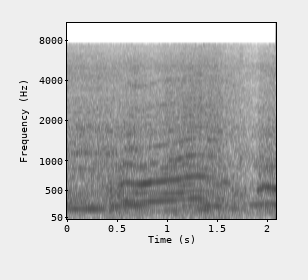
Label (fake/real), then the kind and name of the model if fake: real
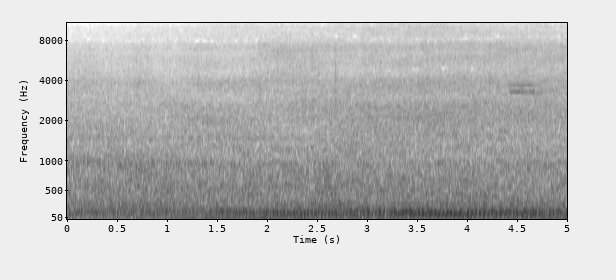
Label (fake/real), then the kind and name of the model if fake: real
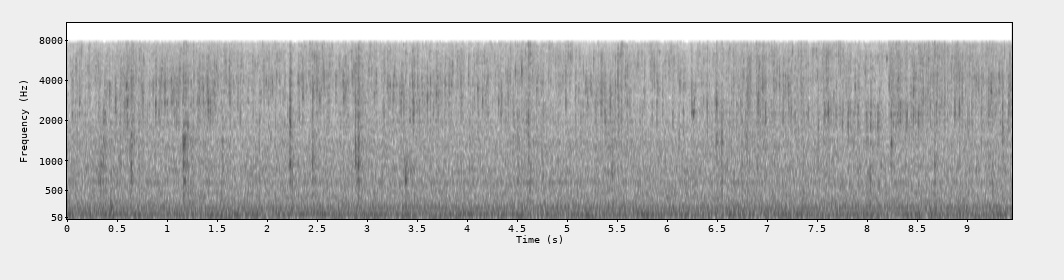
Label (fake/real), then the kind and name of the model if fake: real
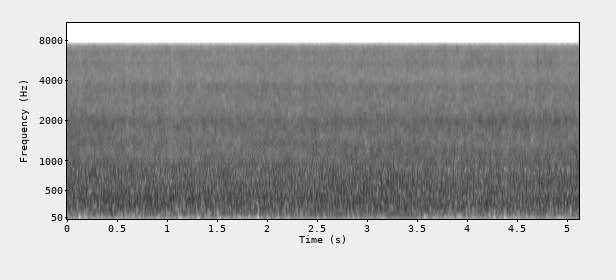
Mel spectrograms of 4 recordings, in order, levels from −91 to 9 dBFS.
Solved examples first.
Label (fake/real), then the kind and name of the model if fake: fake, vocoder, Vocos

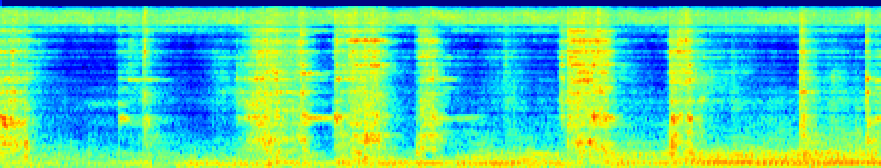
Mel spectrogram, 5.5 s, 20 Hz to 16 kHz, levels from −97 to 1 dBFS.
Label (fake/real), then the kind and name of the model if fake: fake, codec, SNAC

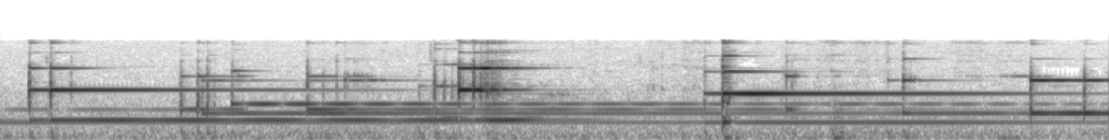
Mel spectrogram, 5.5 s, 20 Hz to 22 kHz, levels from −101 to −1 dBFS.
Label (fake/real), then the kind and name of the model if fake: real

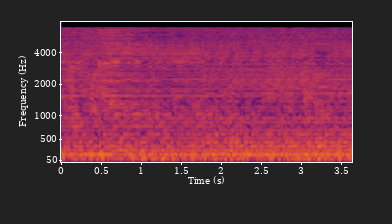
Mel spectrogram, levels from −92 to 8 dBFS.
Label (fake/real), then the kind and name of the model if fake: fake, vocoder, HiFi-GAN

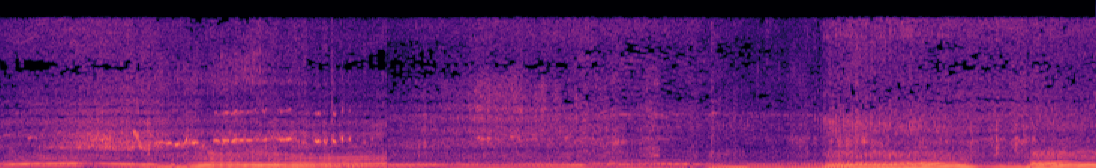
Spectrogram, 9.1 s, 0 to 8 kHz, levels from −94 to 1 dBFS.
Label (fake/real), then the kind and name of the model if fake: real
